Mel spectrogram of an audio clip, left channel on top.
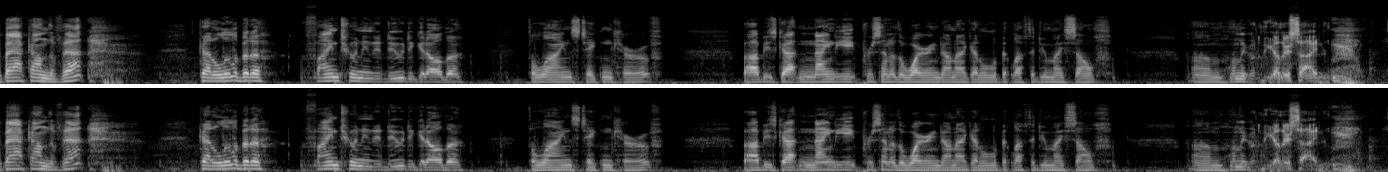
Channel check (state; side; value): normal; both; correlation 0.69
